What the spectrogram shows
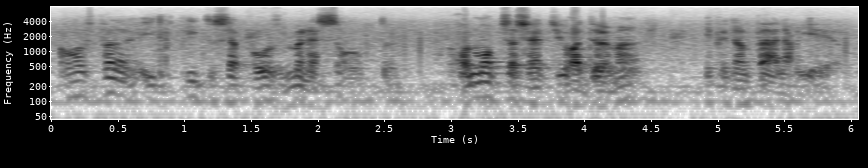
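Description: A male narrator reads stage directions in a calm, measured way. His voice is very low. The hissy tape marks it as an old archive recording.

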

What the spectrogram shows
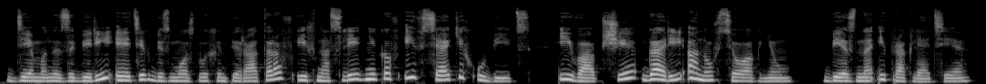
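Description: A gruff, blunt male dragon, protective of his friend and quick to grumble, as a woman reader voices him. He speaks low and slowly in a dry, close recording, with a teasing edge. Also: flat delivery, darkish tone, no echo. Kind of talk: audiobook character reading.

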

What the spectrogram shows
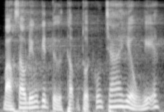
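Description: A man voicing a grumpy, crude old male ghost who scolds and pries, in a gruff manner in a spoken horror-comedy story. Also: medium pitch, expressive, quick pace, long reverb tail, faint music behind, voice pushed up, natural voice. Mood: scolding.

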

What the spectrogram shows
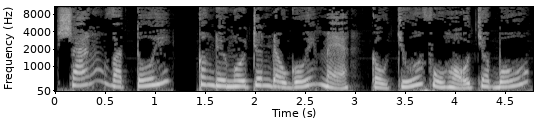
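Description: Sweet little girl in an audiobook, woman doing the voice, high and slow, soft husky tone. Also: animated, dry recording, studio quality. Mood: innocent. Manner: slow, sweet childlike phrasing. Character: small innocent girl, polite and simple.

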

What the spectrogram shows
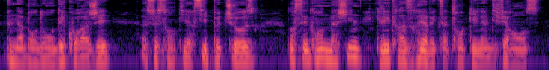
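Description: A man narrating a classic novel as an audiobook in a measured, literary way. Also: fairly low pitch, mellow.

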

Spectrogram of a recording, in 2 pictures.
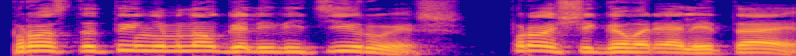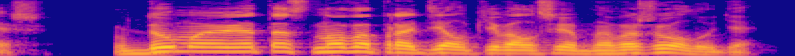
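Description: A man voicing a cheerful, talkative male gopher in a children's storybook, speaking higher and brighter than his own voice. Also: animated, brisk. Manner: bright, chatty, raised pitch. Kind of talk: storybook reading.

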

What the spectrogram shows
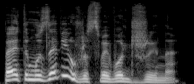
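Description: A woman's voice: a bass voice, huge pitch swings, brisk, dark tone, dry recording, pitched below the performer's own voice, heavily acted. A woman voicing a skeptical, curious young man with a dry, questioning manner.

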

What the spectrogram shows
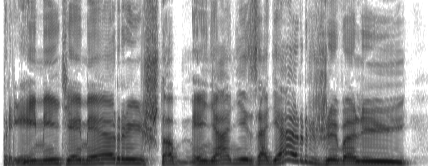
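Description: A man voicing a frantic, busy male boss who barks brusque, loud orders. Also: fairly high pitch, expressive, normal speed, no echo, voice pushed up, lightly acted. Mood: bellowing.

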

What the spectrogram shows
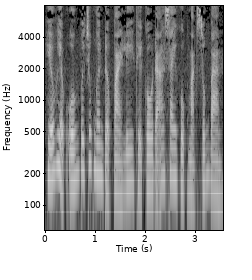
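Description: Low mellow woman reading a story aloud, dry close mic. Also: brisk, no echo. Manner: reads every character in the same even voice. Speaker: audiobook narrator. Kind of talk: scripted story narration.

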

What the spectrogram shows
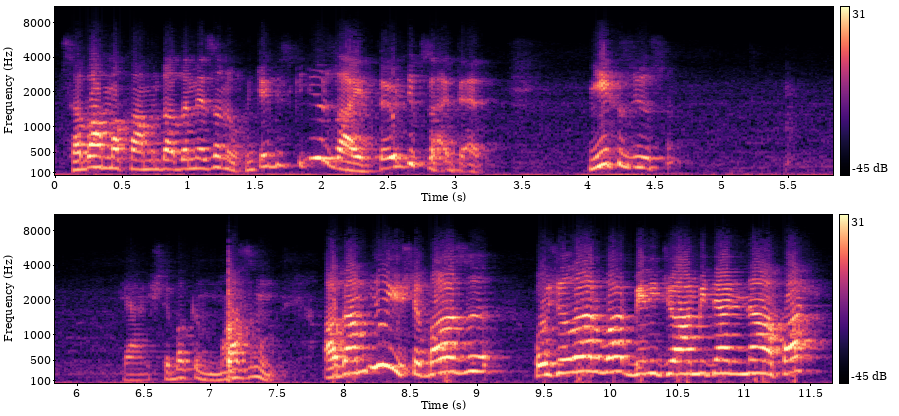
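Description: Male teacher giving a lecture, keeps asking questions and answering them, high lively voice, roomy slightly muffled sound. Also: moderate pace. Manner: rhetorical questions answered himself; addresses listeners as friends. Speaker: theology teacher. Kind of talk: lecture on hadith commentary.

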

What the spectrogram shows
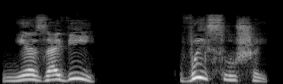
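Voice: animated, extremely slow, slightly rough, no room sound, exaggerated voice. A reader voicing Don Carlos, a hissing obsessed lover. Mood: pleading. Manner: low hissing whispers breaking into threatening shouts. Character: obsessed, violent young man, passionate and menacing.

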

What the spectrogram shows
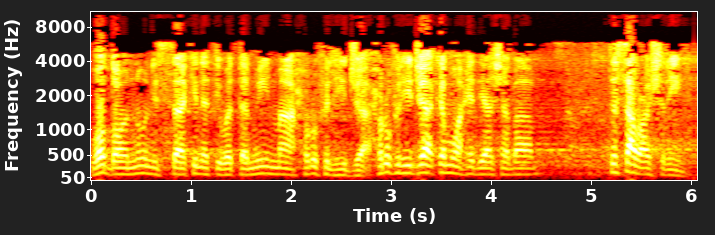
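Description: A man teaching a tajweed class, questioning his students and chanting verse lines slowly. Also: medium pitch. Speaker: Quran recitation teacher. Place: lecture hall with students. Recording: dull lo-fi lecture recording in a reverberant hall with faint noise.

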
